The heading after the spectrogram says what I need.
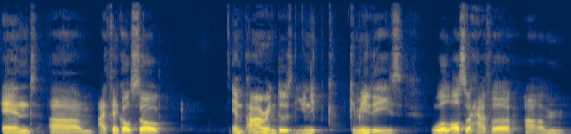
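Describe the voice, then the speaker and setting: A man from Haiti, speaking thoughtfully as a panelist in an online discussion, often pausing with "um". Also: sits low, level tone. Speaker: panelist, policy group founder.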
